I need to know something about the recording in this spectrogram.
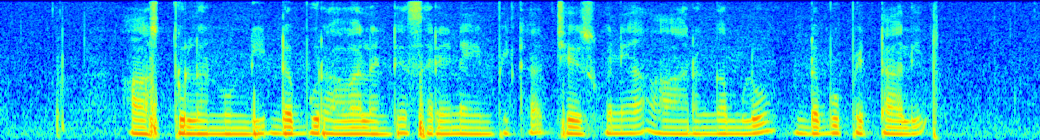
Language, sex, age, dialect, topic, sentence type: Telugu, male, 31-35, Southern, banking, statement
